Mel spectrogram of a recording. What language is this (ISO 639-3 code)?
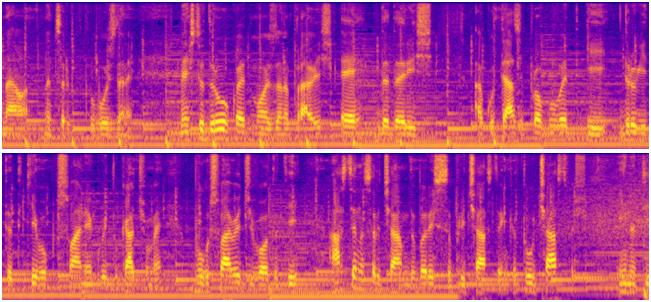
bul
